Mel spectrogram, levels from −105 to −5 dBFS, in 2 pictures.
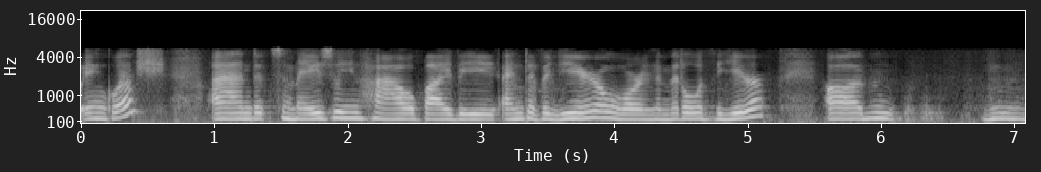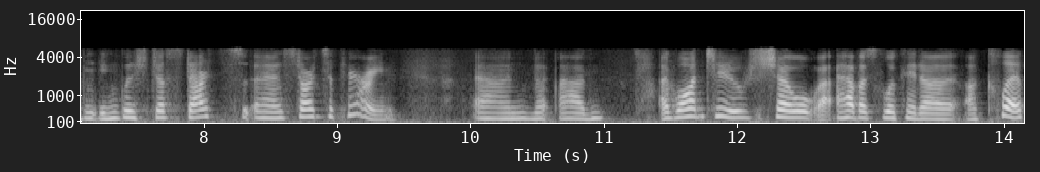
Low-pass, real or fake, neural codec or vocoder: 5.4 kHz; fake; codec, 16 kHz, 1 kbps, FunCodec, trained on Chinese and English, 50 frames a second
